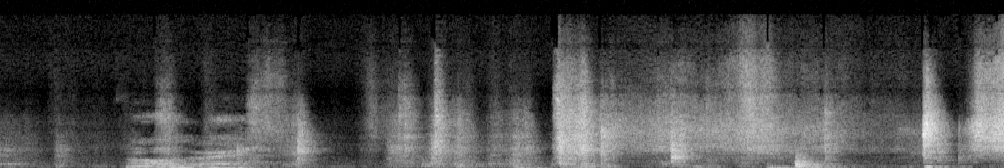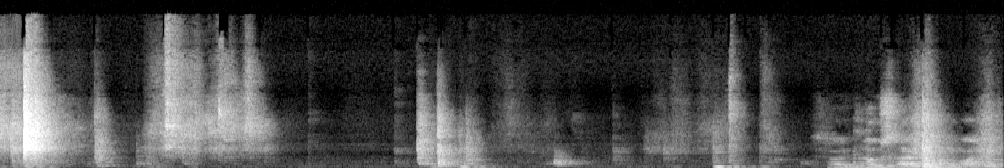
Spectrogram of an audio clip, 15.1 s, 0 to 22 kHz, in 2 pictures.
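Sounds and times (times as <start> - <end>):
objects knocking and rattling: 10.6 - 12.0.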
